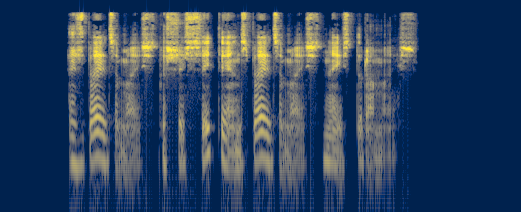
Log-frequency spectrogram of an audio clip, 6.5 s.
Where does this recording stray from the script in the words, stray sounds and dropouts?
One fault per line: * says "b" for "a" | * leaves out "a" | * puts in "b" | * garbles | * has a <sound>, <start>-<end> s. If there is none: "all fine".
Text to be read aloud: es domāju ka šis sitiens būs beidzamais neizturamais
* says "beidzamais" for "domāju"
* leaves out "būs"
